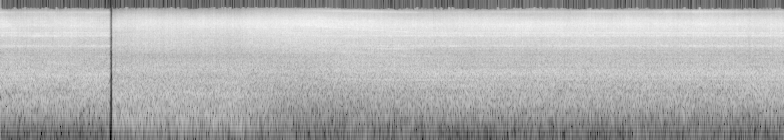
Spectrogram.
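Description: A jet engine roars loudly and steadily close by, with a high whine.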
